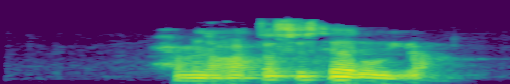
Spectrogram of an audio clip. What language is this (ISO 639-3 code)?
kab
